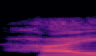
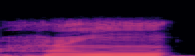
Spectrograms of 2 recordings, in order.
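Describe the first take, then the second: First: It is said in a plain voice. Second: It is said in a nasal voice.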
